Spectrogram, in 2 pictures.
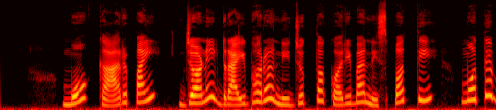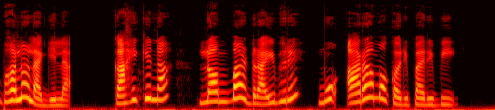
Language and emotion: Odia, happy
